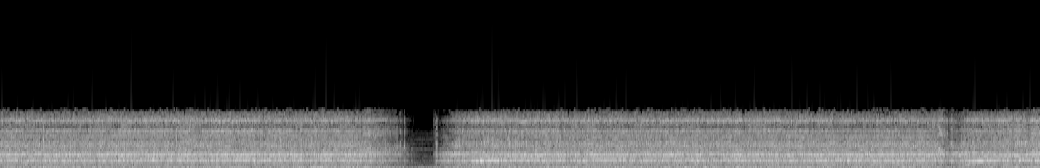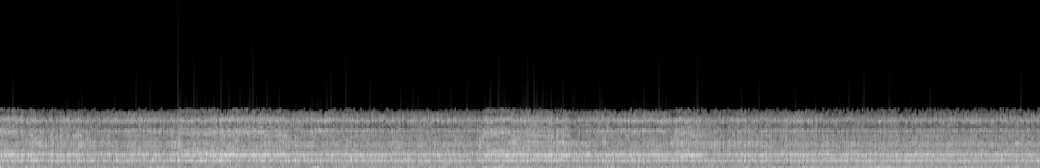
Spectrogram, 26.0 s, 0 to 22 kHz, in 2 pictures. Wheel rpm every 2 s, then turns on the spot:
160, 160, 90, 150, 160, 160, 150, 160, 160, 160, 160, 160, 160.
none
